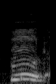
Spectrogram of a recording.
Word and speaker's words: mood: this food and mood they contain a double O we don't see any u sound here or o sound here but how do we pronounce it we pronounce it using this sound so this becomes food mood okay and then look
